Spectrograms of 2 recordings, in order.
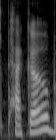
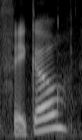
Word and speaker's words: Pheko: From my last name, which is Pecko, but it's spelled P-H-E-K-O. Oh. And everyone always said Faco.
